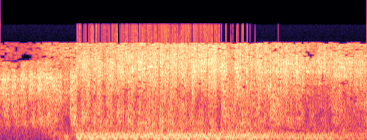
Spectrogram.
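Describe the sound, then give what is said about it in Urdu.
A loud, sustained burst of machine-gun fire from an enemy tank on a battlefield erupts after a brief moment and rattles on rapidly and continuously until the end, dense, with a heavy booming undertone. “اچانک دشمن کے ٹینک سے مشین گن کی گولیوں کی بوچھاڑ آئی اور اس نے سوار موٹر سائیکل کا سینہ چھلنے کر دیا.”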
